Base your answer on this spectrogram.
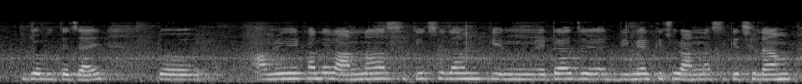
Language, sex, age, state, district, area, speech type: Bengali, female, 30-45, West Bengal, Purba Bardhaman, urban, spontaneous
